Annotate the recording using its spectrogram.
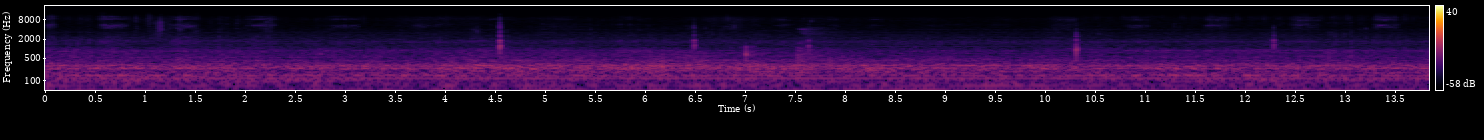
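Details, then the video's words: Friendly, attention-seeking kittens purring in a cat cafe; a steady, even low rumble runs throughout, with a few sharp faint clicks and light rustling over the top. "Overload of purring kittens"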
